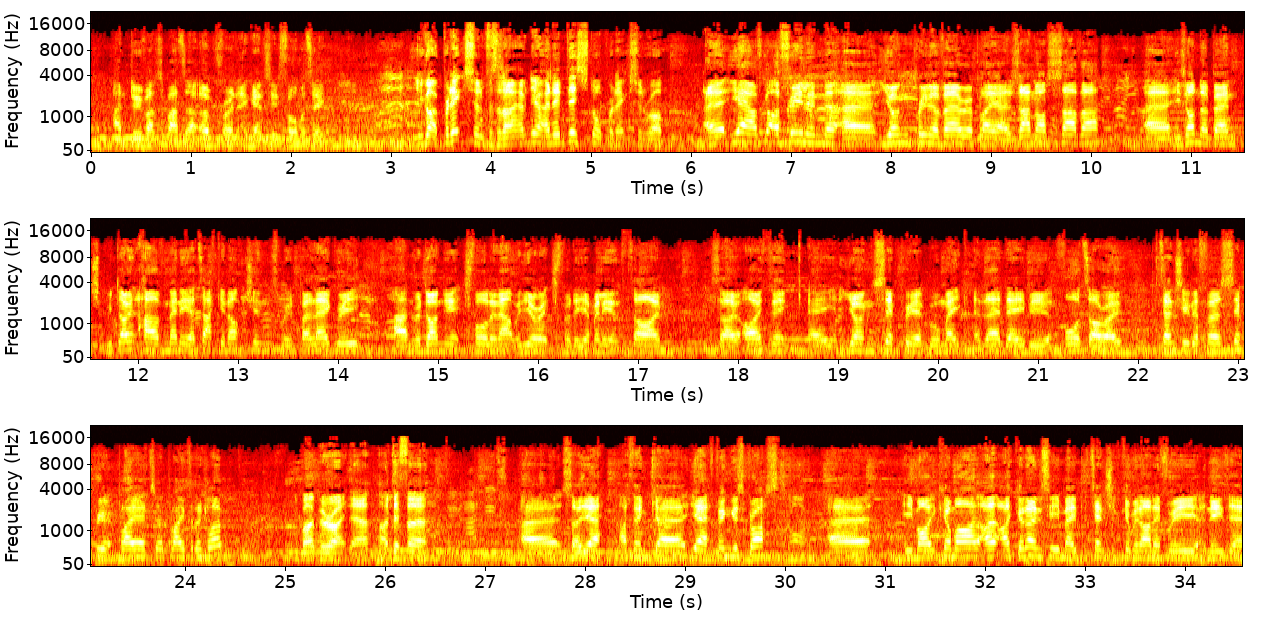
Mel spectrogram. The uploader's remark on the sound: Live from Turin. This episode begins with a clip recorded at 'Bar Norman' birthplace of Torino Football Club. The pod features live audio from Monday night's match against Atalanta, and then the pod itself is recorded almost immediately following Toro's 3-0 victory.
